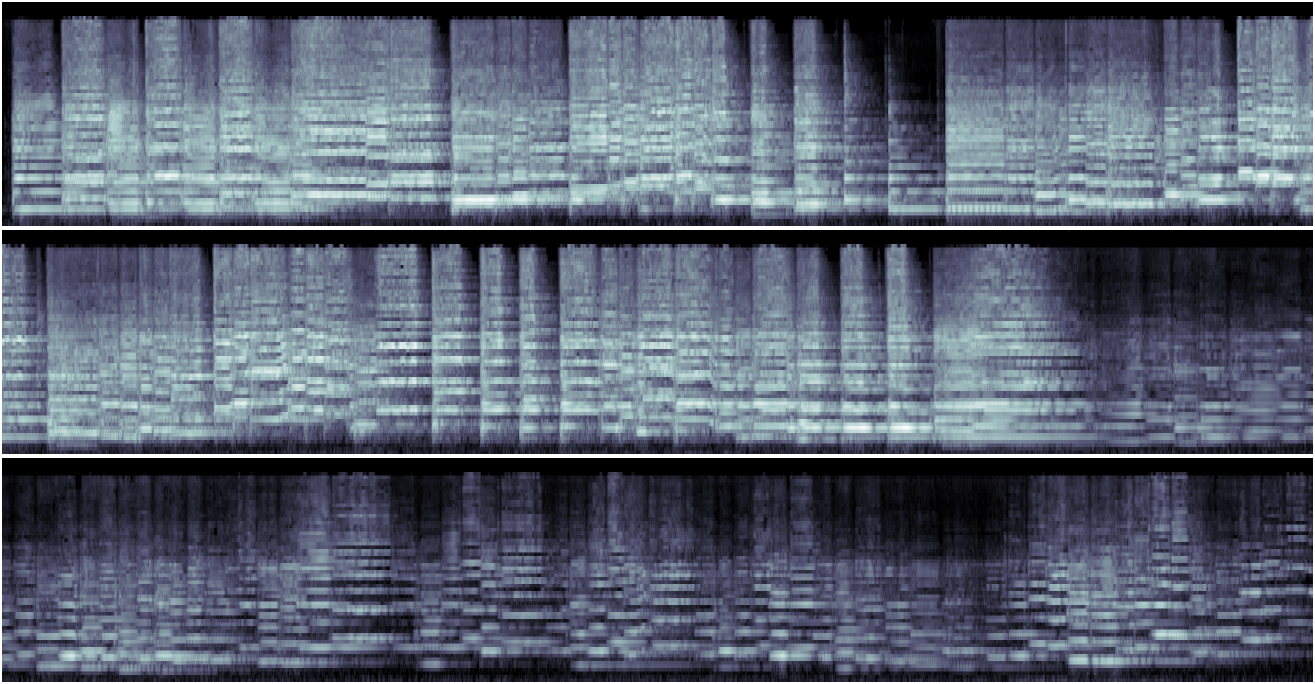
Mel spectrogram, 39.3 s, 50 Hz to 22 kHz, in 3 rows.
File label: Sonatas For Violin Solo, Sonata No. 1 in G Minor - IV. Finale Con Brio; Ysaye; Op. 27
